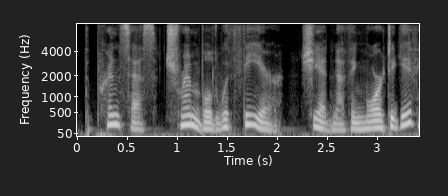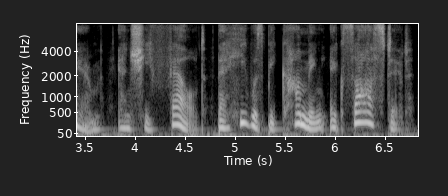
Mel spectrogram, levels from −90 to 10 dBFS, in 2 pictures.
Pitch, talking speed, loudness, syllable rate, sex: 150 Hz, 175 wpm, -19 LUFS, 4.4 syllables/s, female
